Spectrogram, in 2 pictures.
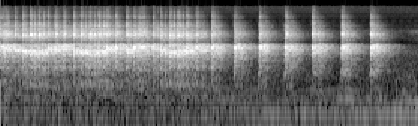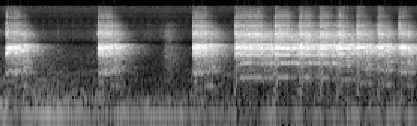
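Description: Hand-held duck call blown in a contest routine, imitating a mallard hen. It opens with about three seconds of unbroken quacking, then breaks into a string of short separate quacks that thin out into a few single notes, and finishes with another burst of continuous calling before stopping.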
